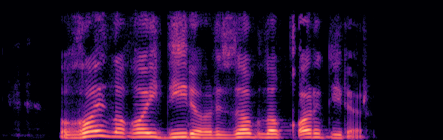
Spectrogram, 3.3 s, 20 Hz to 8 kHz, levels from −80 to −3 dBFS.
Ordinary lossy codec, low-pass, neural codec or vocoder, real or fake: AAC, 48 kbps; 7.2 kHz; codec, 16 kHz, 6 kbps, DAC; fake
